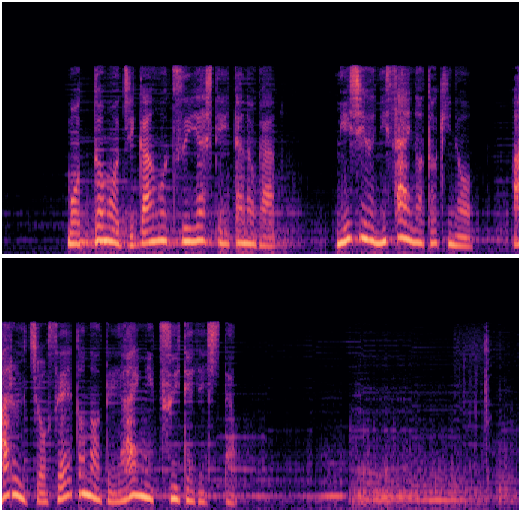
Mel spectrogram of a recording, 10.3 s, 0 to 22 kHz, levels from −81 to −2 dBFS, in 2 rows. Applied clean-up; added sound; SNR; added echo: neural separator model SepFormer DNS4.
